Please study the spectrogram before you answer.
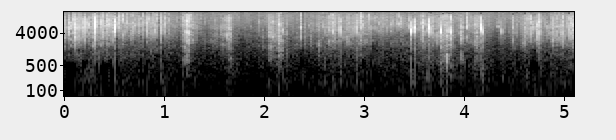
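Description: Green foam bead clay is stretched into a strand and then squeezed into a lump with the fingers. It gives off a dense run of soft, dry crackling and crinkling with bright, high clicks and brief tearing-like bursts, all quiet and close.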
